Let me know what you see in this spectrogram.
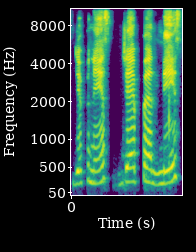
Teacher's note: The primary stress is the suffix, and the secondary stress is not the secondary syllables, but in the first.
